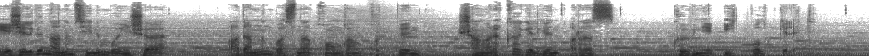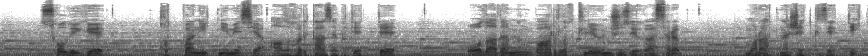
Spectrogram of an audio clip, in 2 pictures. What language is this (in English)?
Turkish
